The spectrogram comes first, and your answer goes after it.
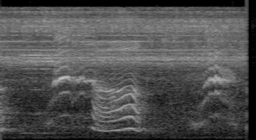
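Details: Pet cat talking back to its owner, who wants to work; a short rising meow, then a louder drawn-out wavering meow, and a final brief meow, over steady background hum with a woman speaking Bengali nearby.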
